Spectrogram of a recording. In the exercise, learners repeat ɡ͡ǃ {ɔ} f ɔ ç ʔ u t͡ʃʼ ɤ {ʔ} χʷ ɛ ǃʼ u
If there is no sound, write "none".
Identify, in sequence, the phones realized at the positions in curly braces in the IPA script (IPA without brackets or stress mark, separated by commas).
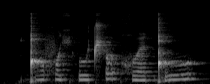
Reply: ɔ, ʔ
